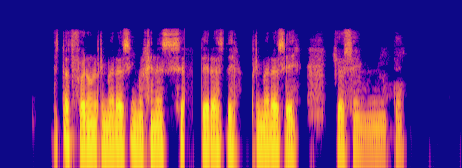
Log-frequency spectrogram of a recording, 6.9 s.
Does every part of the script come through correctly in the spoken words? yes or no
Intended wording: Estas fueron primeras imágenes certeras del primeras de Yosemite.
yes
